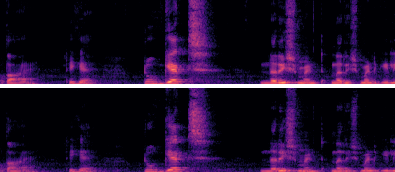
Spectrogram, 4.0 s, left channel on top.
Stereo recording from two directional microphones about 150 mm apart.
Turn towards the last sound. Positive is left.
turn(degrees=55)  # may be behind; listen again after turning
